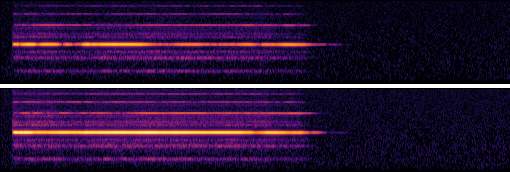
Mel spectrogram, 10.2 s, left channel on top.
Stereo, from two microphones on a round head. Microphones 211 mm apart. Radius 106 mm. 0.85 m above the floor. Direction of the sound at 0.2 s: 30° right (ahead or behind).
